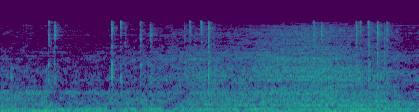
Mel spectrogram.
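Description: About a dozen light, irregular clicks over a steady low hum.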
